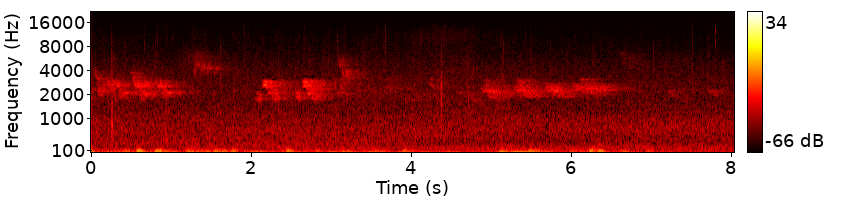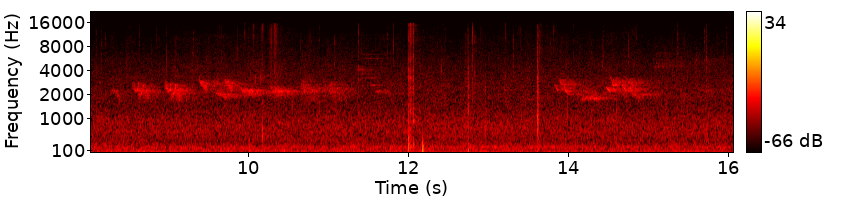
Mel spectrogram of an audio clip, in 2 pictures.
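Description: Small bird calling in short chattering phrases of quick notes, repeated several times, over the low thuds of footsteps on a forest path that stop about seven seconds in. A few sharp ticks follow in the quieter second half.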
